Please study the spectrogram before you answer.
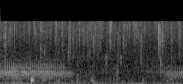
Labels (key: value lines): label: biophony, croak
recorder: SoundTrap 500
